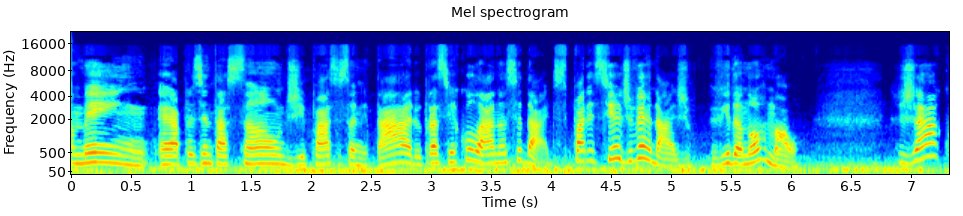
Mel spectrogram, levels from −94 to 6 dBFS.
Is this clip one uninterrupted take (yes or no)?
no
